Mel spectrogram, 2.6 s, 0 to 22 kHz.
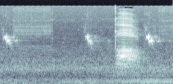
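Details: Crow perched on a garden arbor, answering a person who talks to it on a chilly evening as the sun goes down, 15 May 2017: a single harsh, broadband caw near the end, with faint thin high chirps from other birds earlier.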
